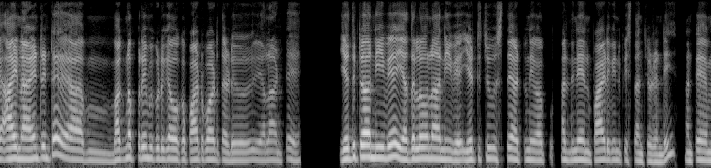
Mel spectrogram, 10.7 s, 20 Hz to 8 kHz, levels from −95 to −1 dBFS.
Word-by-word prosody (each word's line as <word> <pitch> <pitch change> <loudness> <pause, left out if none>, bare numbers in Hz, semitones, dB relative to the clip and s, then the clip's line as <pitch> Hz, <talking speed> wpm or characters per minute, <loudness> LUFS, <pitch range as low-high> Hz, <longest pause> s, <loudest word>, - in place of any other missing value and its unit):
ఆయన 190 0 +5 0.2
ఏంటంటే 200 +6 +1 0.5
హ్మ్, 160 -1 -7 0.3
భగ్న 175 +4 0
ప్రేమికుడిగా 190 -2 -1
ఒక 170 +1 -6
పాట 175 +1 +1
పాడుతాడు. 160 -3 -3 0.4
ఎలా 165 +1 -6
అంటే 165 +4 -10 0.8
"ఎదుట 215 +4 +2 0.2
నీవే, 200 +2 +4 0.2
ఎదలోనా 190 +2 +3
నీవే, 160 -3 0 0.2
ఎటు 175 +1 -5
చూస్తే 190 0 -4
అటు 170 0 -7
నీవే" 160 -1 -3 0.3
అది 160 -1 -5
నేను 170 -2 0
పాడి 170 0 0
వినిపిస్తాను 155 -2 -8
చూడండి. 135 - -4 0.3
అంటే 165 +3 -2
175 Hz, 135 wpm, -22 LUFS, 160-190 Hz, 0.8 s, ఆయన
